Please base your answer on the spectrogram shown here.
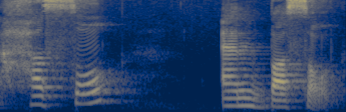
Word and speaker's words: hustle and bustle: the hustle and bustle notice that t is silent hustle and bustle hustle and bustle this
